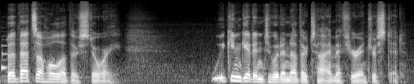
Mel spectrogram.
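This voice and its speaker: An actor playing a cool, pragmatic young warrior in a video game, composed and matter-of-fact. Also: male voice, lowish voice, sing-song, fast, faint music behind. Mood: calm, explanatory.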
